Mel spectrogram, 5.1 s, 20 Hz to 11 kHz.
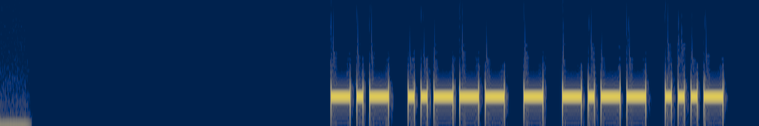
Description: Morse code, heard as a keyed tone, about 27 wpm, 700 Hz. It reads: K2TYV
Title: USA Call Signs - 5 Characters - Repeated 2x - 28wpm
